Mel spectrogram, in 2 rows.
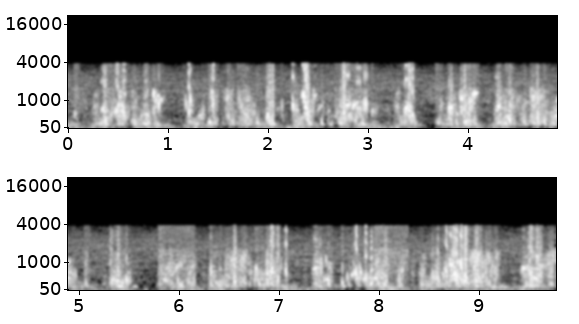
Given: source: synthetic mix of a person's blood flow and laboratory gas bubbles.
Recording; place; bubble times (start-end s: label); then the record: Doppler ultrasound of blood flow; precordium
0.07-0.13 s: bubbles
0.33-0.99 s: bubbles
1.16-1.28 s: bubbles
1.39-2.19 s: bubbles
2.23-3.13 s: bubbles
3.31-3.52 s: bubbles
3.68-4.13 s: bubbles
4.29-4.92 s: bubbles
5.06-5.13 s: bubbles
5.31-5.54 s: bubbles
5.80-6.20 s: bubbles
6.31-7.13 s: bubbles
7.39-7.55 s: bubbles
7.62-8.31 s: bubbles
8.41-9.23 s: bubbles
9.47-9.78 s: bubbles
From the record:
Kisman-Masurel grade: 343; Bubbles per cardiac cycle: rolling drumbeat, 9 or more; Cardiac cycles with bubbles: 100%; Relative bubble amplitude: loud (0.450 to 0.775); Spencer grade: 3 (all of the cardiac periods contain showers or single bubble signals, but not dominating or overriding the cardiac motion signals); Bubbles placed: anywhere in the cardiac cycle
